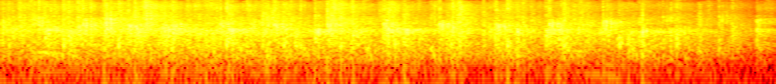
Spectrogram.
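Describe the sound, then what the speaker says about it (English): A conference audience claps loudly for the sponsors at the closing session, with steady, dense applause filling the whole stretch and no speech. "Let's give them a round of applause one more time."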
